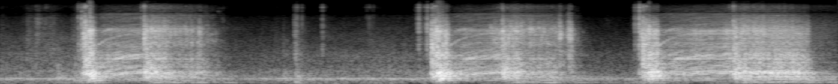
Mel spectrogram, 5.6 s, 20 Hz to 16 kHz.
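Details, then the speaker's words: 1960 Chevrolet C-10 inline-six auction truck, untouched, cranked with makeshift battery cables: three even bursts of about 1.5 seconds each with no firing. It turns over but won't start and does not sound healthy; a rebuild kit is planned. "she does not remotely sound healthy let's get the rebuild kit after her rebuilt she doesn't sound real happy"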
